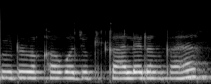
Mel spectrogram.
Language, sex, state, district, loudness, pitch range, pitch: Hindi, female, Jharkhand, Garhwa, -13 LUFS, 280-295 Hz, 285 Hz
